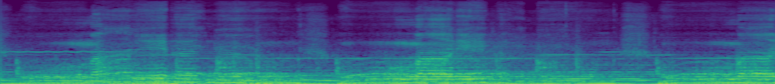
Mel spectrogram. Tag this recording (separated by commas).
Music, Mantra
